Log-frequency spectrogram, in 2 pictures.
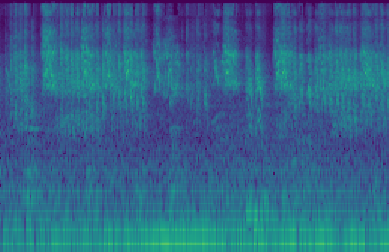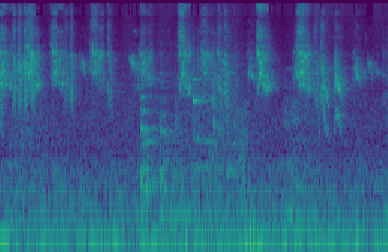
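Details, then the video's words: Sparrows, including a young bird, feeding at a bird feeder; nearly continuous high, twittering chirps pour out for most of the stretch, thinning briefly near the middle, with a low steady hum underneath. "sparrow sound effect | ચકલી ઘર | chaklino avaj | sparrow eating"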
